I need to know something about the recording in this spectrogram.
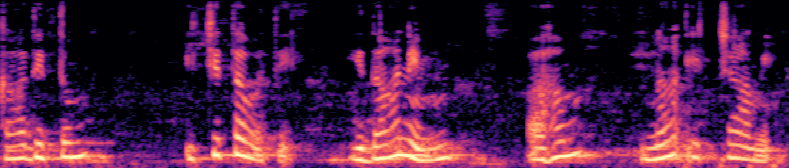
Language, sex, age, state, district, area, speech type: Sanskrit, female, 45-60, Karnataka, Shimoga, rural, spontaneous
